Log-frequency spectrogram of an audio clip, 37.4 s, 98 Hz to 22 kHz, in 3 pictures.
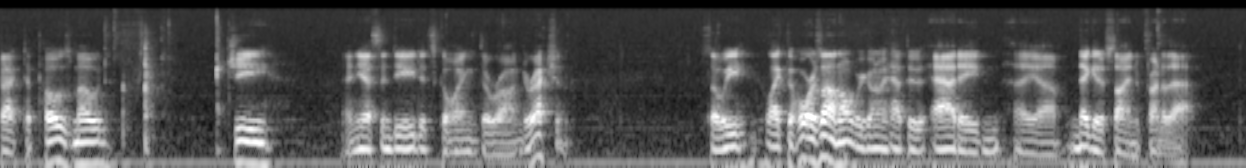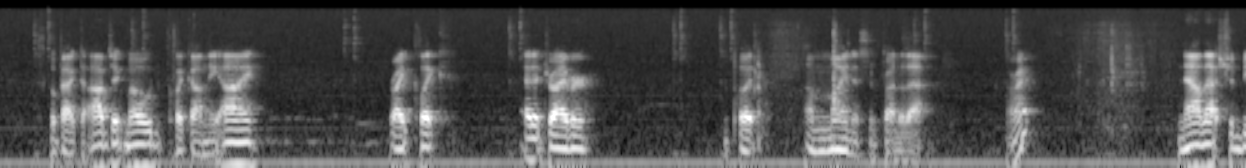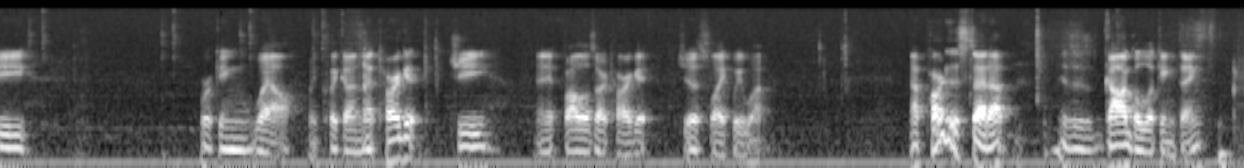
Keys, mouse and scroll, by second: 2.2 g, 5.4 click, 11.4-13.9 drag, 11.4-13.7 middle drag, 11.4-13.7 right drag, 15.9 right click, 22.5 click, 25.2 click, 26.5-28.1 drag, 29.2 g, 34.7 shift+middle click, 35.9 click.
